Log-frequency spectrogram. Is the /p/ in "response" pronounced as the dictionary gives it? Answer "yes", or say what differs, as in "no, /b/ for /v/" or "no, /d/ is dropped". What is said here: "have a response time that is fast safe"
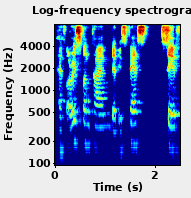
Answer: no, /b/ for /p/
